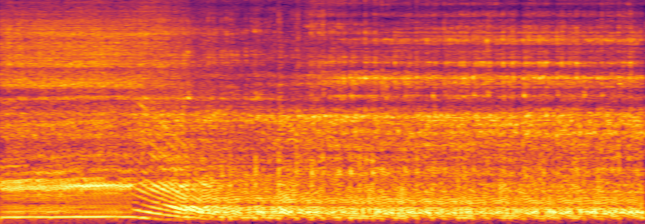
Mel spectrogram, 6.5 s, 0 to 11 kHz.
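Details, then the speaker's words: Husqvarna 455 Rancher chainsaw, previously run over and rebuilt with new plug, air filter, fuel line, fuel filter and primer bulb; drops from high buzz to a burbling, uneven, loaded-up idle with excessive smoke; rich low-speed mixture, carburetor to be tuned when hot. "i'll tune up the carburetor it looks like she's excessive smoking so we'll have to uh gear nice and hot and we'll tune up the carver get that low idl"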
